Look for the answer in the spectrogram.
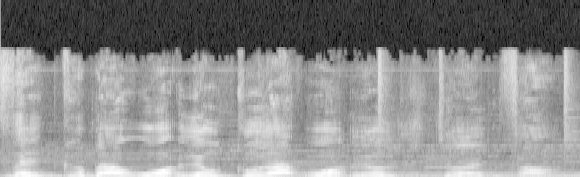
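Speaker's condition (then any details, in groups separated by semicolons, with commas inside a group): Cerebral palsy; birth injury; slurred speech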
